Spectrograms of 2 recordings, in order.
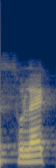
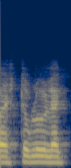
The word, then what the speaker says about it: Swelect: देखिए, बहुत से लोग इसको एसडब्ल्यू इलेक्ट बोलते हैं, बहुत सारे लोग इसको अलग अलग नाम से जानते हैं, लेकिन इसका सही जो प्रोनाउंसिएशन है गूगल के हिसाब से वो सुलेक्ट एनर्जी सिस्टम लिमिटेड है।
